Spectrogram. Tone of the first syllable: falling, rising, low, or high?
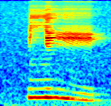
falling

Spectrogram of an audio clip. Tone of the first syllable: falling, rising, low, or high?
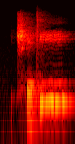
low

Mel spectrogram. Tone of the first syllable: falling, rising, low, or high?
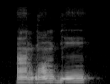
low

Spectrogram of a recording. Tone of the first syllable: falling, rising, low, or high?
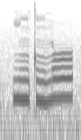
low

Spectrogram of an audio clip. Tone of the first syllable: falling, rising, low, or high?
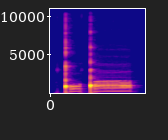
high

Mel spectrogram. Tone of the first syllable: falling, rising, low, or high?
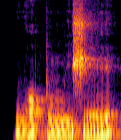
low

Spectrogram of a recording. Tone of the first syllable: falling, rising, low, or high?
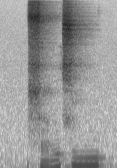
rising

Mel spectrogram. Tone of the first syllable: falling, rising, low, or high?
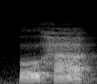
rising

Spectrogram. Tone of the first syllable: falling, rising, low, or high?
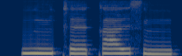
low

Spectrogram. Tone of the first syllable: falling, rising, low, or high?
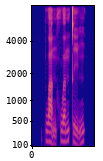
low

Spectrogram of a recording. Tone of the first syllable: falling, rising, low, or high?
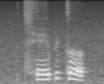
rising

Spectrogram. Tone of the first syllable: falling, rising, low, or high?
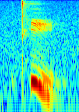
falling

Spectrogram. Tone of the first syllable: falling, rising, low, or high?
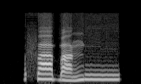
high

